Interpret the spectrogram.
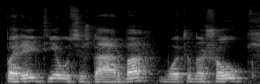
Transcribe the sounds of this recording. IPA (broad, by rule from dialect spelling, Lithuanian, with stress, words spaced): pɐrʲˈɛɪn ˈtʲiɛʊs ɪʃ ˈdɐrbɐ ˈmuɔtʲɪnɐ ˈʃɐʊkʲ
